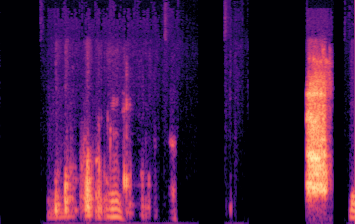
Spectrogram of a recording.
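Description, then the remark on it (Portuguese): A voice imitates a goat-like scream coming from a goat-head figure on a shield: rough, guttural bleating sounds, a pause, then a loud, harsh squealing cry, followed by the start of another. “Nesse momento que o que esse feitiço pega nele, uh, do teu escudo sai um berro, né, da, da carranca de bode que tem ali.”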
